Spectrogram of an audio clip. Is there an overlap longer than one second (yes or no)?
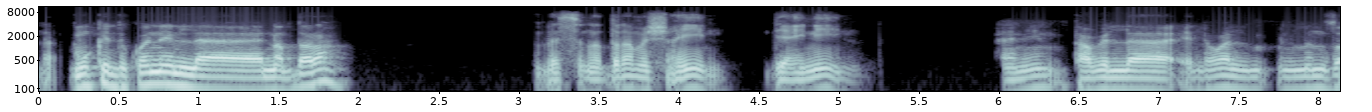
no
